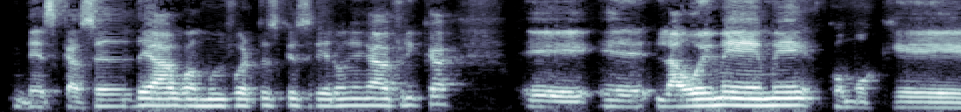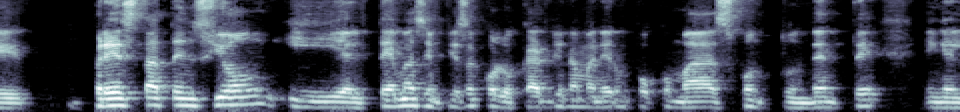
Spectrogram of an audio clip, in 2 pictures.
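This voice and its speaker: Costa rican guy lecturing, middle-aged, lots of ums and restarts, average pitch. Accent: Costa Rican Spanish. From Costa Rica. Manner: hesitant, many fillers and restarts. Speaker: university lecturer. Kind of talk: academic lecture.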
